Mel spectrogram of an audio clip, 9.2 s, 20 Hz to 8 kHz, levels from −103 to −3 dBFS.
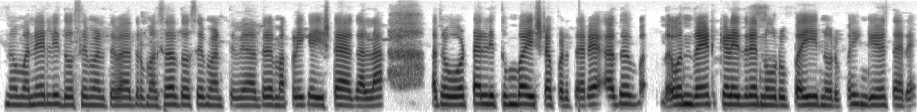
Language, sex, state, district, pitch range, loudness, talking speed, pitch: Kannada, female, Karnataka, Shimoga, 210-230 Hz, -18 LUFS, 170 wpm, 220 Hz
